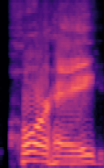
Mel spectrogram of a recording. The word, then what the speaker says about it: Jorge: And I know it's pronounced Jorge, J O R G E, but he goes, "Don't call me Don't call me Jorge."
